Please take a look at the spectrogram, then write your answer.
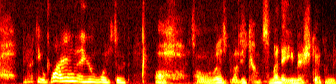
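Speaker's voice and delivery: high, swooping, grudging, rambling grumble to himself. Voicing a councilman who shuffles off: grumbling begrudgingly to himself. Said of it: "begrudgingly sort of walks off".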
